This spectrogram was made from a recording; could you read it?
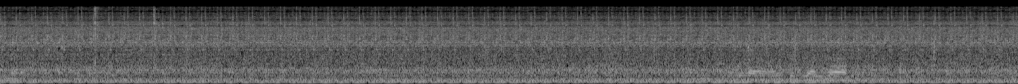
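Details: Toyota Vios with code P0354 at idle: uneven, stumbling beat under a hissy background, one cylinder dropping out; number four dead because the ECU sends no ignition pulse to the #4 ignition coil.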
